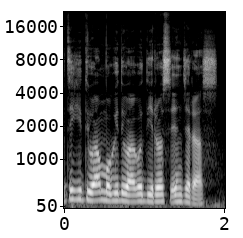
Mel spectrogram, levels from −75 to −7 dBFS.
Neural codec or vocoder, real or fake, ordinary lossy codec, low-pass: none; real; none; none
